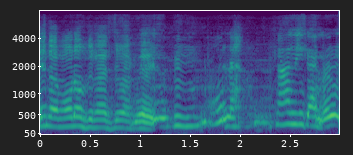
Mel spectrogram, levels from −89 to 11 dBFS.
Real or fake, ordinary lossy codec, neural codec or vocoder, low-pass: fake; none; codec, 24 kHz, 1 kbps, SNAC; 7.2 kHz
